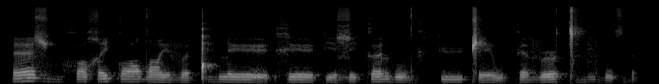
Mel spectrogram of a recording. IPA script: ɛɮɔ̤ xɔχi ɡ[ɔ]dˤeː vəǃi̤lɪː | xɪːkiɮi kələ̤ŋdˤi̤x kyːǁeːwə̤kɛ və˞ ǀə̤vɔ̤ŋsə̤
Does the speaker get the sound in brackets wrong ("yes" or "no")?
no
